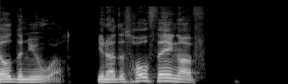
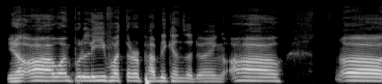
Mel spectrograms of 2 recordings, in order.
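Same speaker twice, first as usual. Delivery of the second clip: mock outraged victim; 5 semitones higher than usual. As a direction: ham up a hand-wringing news victim, pitched up. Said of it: "We don't watch the news and go".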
